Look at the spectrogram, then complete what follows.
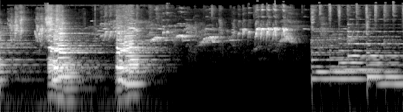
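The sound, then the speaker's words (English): Birds sing in a quick series of bright, rising chirps and whistles, fairly clear, with a couple of louder harsh calls at the start and sustained tones toward the end. “The birds always sang.”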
